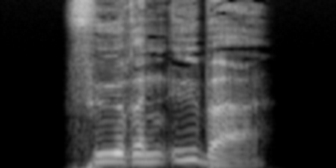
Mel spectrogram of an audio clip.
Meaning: first-person plural subjunctive II of überfahren
- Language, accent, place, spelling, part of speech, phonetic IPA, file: German, Germany, Berlin, führen über, verb, [ˌfyːʁən ˈyːbɐ], De-führen über.ogg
